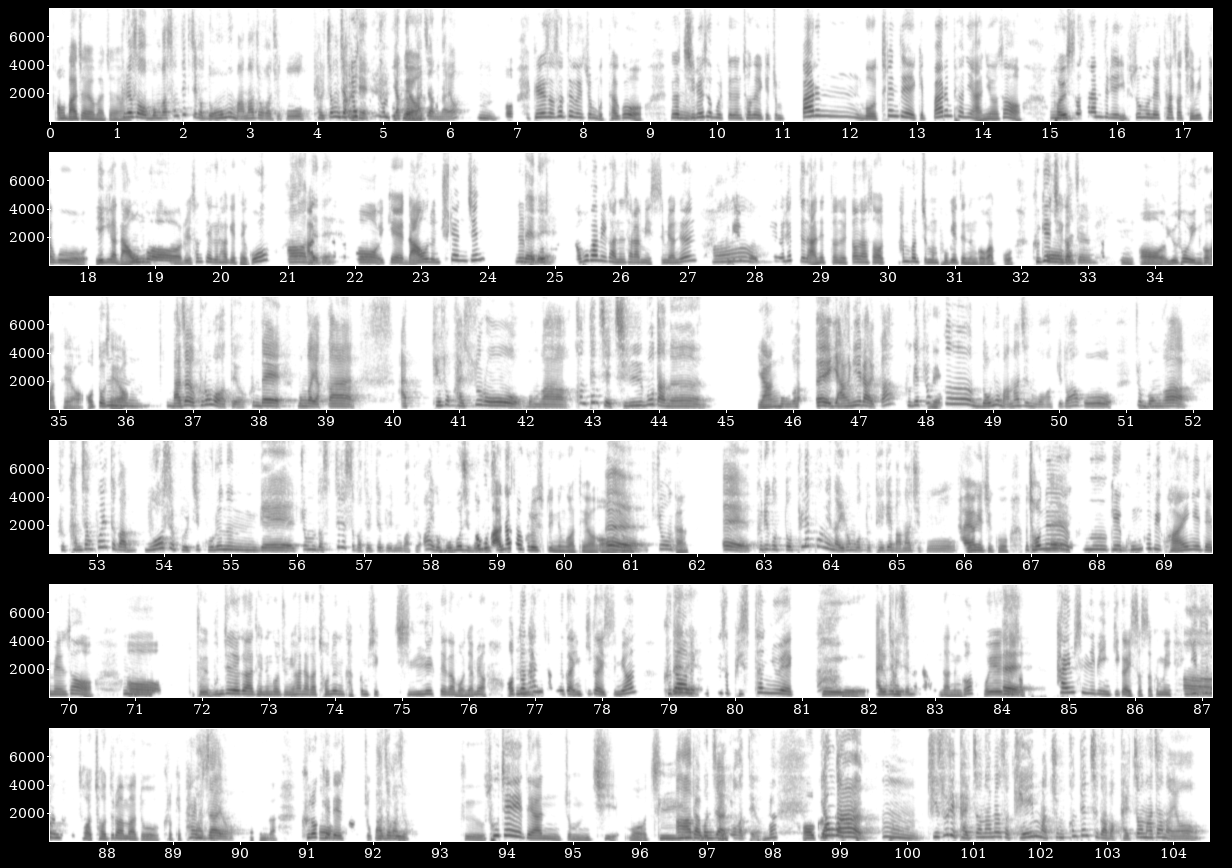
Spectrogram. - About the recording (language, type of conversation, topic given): Korean, unstructured, 주말에는 영화관에서 영화를 보는 것과 집에서 영화를 보는 것 중 어느 쪽을 더 선호하시나요?
- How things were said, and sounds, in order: laughing while speaking: "결정장애"; other background noise; tapping; other noise; gasp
